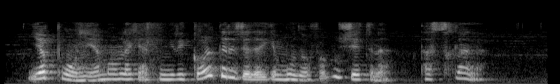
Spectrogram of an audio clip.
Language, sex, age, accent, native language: Uzbek, female, under 19, Toshkent shahri, Uzbek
